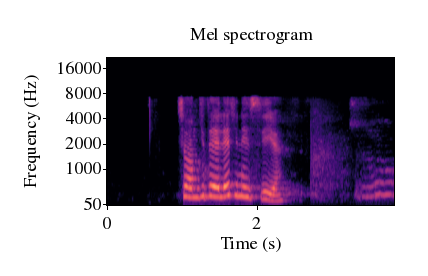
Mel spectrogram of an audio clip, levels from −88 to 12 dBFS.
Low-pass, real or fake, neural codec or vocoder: 7.2 kHz; fake; codec, 24 kHz, 0.9 kbps, WavTokenizer, medium speech release version 1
